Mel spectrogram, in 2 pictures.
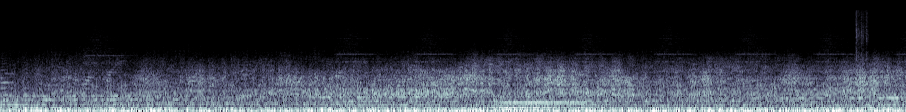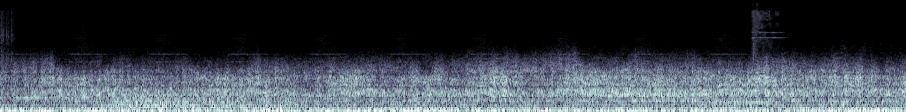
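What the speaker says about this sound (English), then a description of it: "Landing gear retracted. Clamps have released. You have liftoff." Spaceship engines in Elite Dangerous roar in a constant low rumble through liftoff, with faint periodic ticks and a brief high tone above the drone, and no talk.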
